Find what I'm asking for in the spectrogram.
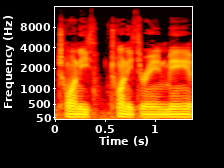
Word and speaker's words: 23andMe: You know, you mentioned 23andMe, if I'm saying that right.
